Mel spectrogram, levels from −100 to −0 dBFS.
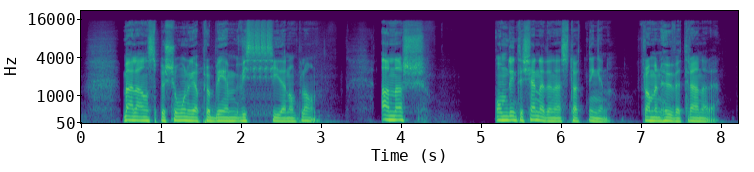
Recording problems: audio stuttering; at 2 s

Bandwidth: 15 kHz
